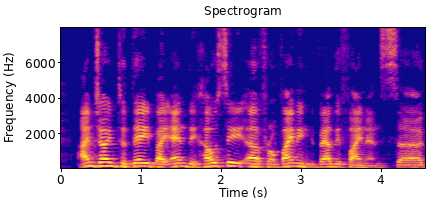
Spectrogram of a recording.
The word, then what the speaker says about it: Hoese: I pronounced it right is it hosy or Hoy or how do you pronounce your last name uh the first pronunciation hosy hosy is one sorry sorry for that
